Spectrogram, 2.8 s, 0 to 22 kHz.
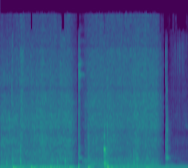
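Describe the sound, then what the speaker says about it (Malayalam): Chopped tomatoes sauté with spice powders in a pan for chicken dum biryani, a continuous sizzle with a spatula scraping and stirring in repeated strokes, close and fairly loud, with no talking. "ഇനി മീഡിയം വലിപ്പമുള്ള 4 തക്കാളി അരിഞ്ഞതും കൂടി ചേർത്ത് വഴറ്റാം."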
